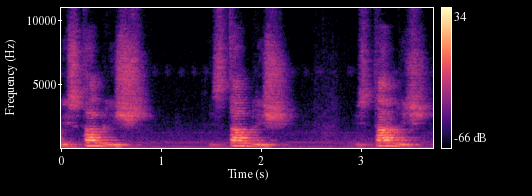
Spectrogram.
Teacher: the middle, that is ta, that is stressed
